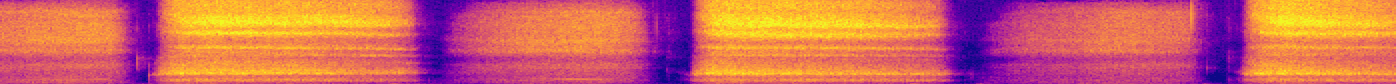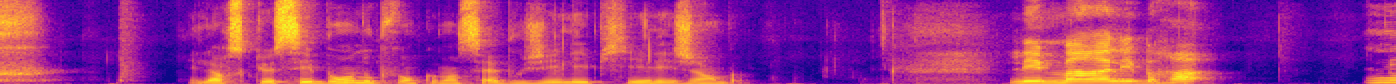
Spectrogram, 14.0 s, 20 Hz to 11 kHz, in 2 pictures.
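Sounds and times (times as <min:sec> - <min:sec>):
deep vigorous breaths in and out during a sophrology session: 0:00.0 - 0:07.5, 0:11.4 - 0:12.0
speech: 0:08.0 - 0:10.8, 0:12.0 - 0:13.1.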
